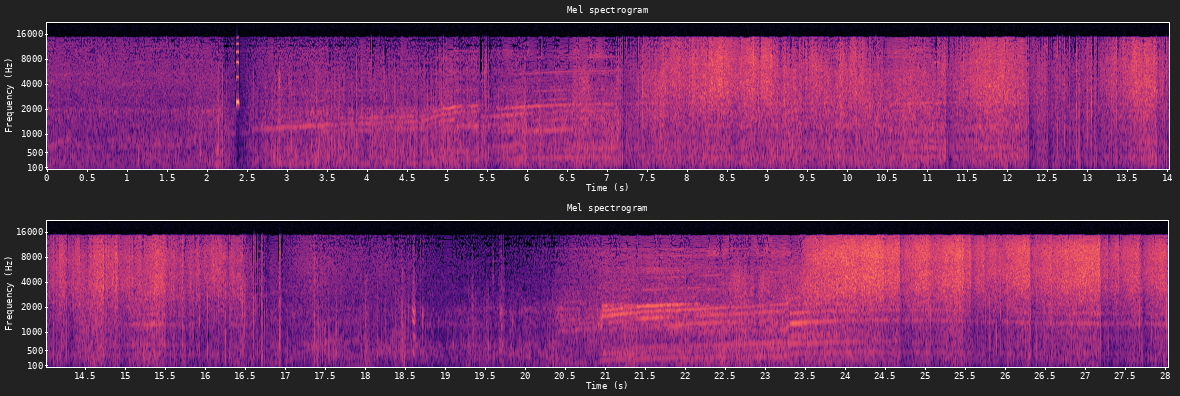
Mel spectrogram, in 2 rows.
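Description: Mercury Black Max 175 hp V6 two-stroke outboard driving the boat, with wind and water rush. After a sharp click early on, the engine pitch climbs over a few seconds as it accelerates and then holds. Near three-quarters of the way it drops back briefly, then climbs again and holds at speed.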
